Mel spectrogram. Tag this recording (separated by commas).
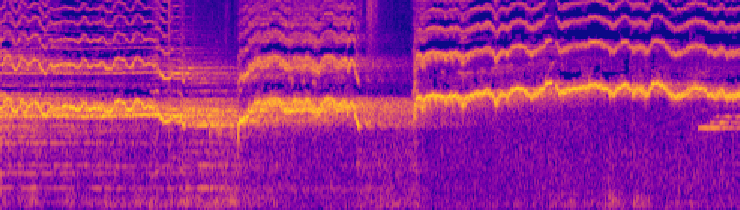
Saxophone, Music, footsteps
